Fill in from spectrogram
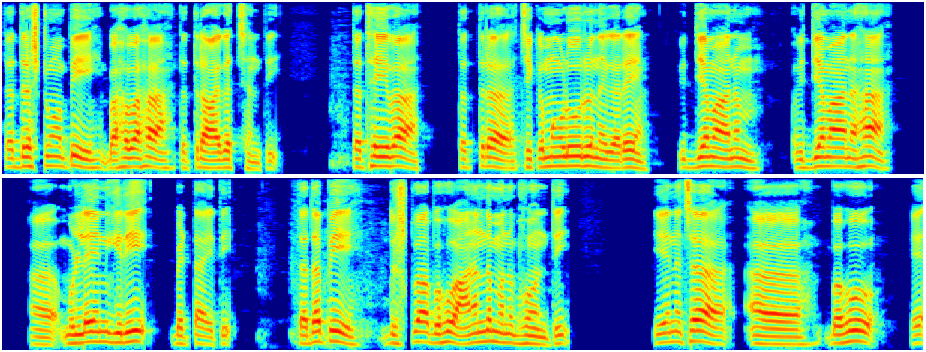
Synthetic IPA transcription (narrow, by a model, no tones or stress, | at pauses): t̪ɐd̪ɾɐʂʈumɐpibɐɦɐʋɐɦɐt̪ɐt̪ɾɐaːɡɐt̪ːt͡ʃʰɐnt̪i | t̪ɐt̪ʰeiʋaː | t̪ɐt̪ɾɐt͡ʃikɐmɐŋɡɐɭuːɾunɐɡɐɾeː | ʋid̪jɐmaːnɐm | ʋid̪jɐmaːnɐɦɐ̆ | muɭːeːnɡiɾi | beʈːaːjit̪i | t̪ɐd̪ɐpi | d̪ɾuʂʈʋaːbɐɦuaːnɐnd̪ɐmɐnubʱɐʋɐnt̪i | eːnɐt͡ʃɐ | bɐɦu | e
